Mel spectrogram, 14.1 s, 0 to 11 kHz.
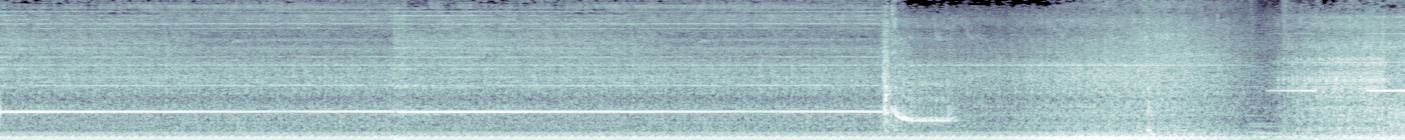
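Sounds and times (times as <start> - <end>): low pulsing hum: 0.0 - 14.0
electric motor whine: 12.2 - 14.0.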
